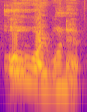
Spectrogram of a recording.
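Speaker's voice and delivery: high excited shriek of a win; shrieking jackpot winner. Real, not acted. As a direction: squeal it out, you just won. Outbid auction win surprise.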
